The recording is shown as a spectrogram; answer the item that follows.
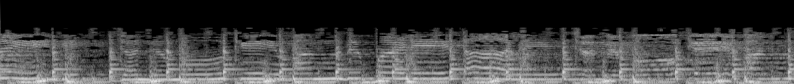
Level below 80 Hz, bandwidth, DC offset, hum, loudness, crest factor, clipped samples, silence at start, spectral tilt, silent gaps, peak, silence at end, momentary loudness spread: -28 dBFS; 5.8 kHz; under 0.1%; none; -16 LUFS; 14 dB; under 0.1%; 0 s; -12 dB/octave; none; -2 dBFS; 0 s; 5 LU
